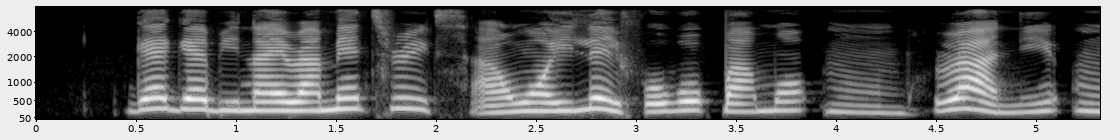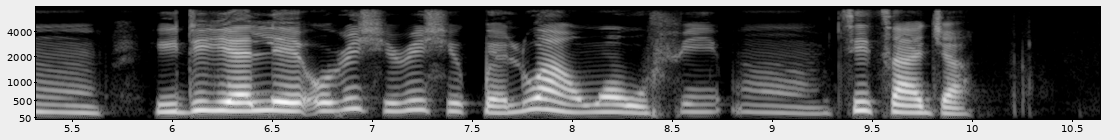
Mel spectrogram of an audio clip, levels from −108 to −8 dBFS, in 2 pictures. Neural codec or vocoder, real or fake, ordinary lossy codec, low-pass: none; real; none; 7.2 kHz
